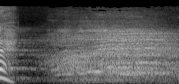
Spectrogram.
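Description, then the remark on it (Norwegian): A church audience shouts loudly together, a broad roar of many voices that swells after a brief falling cry and holds steady to the end. “Skal vi ta det skikkelig høyt, eller?”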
